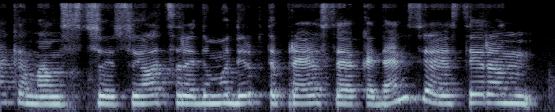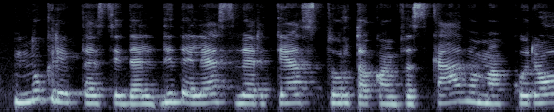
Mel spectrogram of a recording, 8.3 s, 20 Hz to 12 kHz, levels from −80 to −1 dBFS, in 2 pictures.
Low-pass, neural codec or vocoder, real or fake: 10.8 kHz; none; real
